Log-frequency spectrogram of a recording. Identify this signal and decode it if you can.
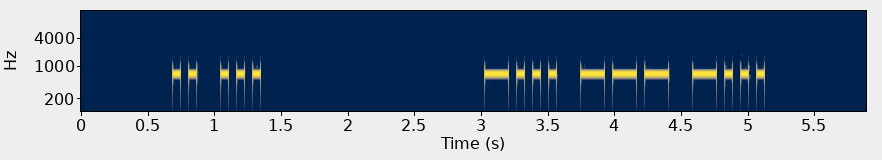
Morse code, heard as a keyed tone, about 21 wpm, 700 Hz. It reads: IS BOB
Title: Common QSO Phrases - 4x Word-Spacing - 20wpm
